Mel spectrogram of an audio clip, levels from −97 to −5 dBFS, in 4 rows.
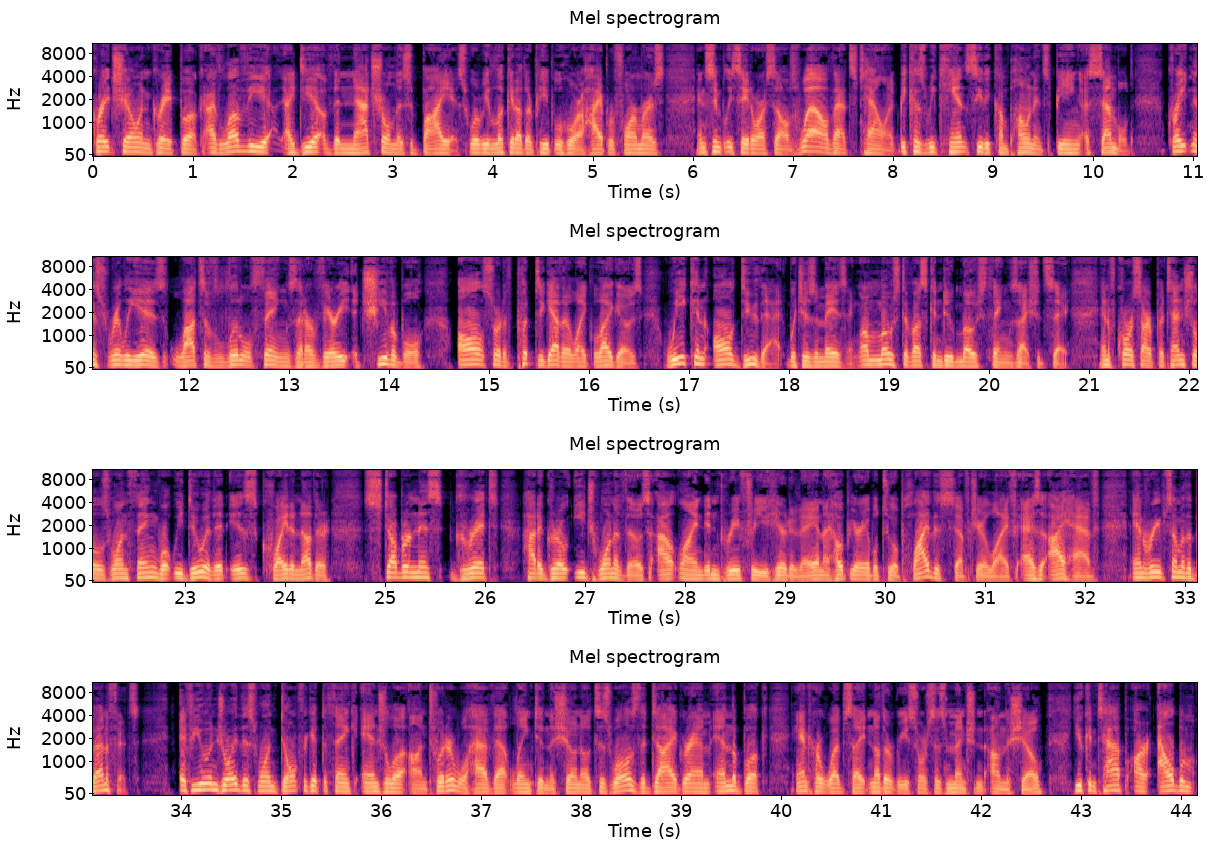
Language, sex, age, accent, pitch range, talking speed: English, male, 30-49, American, 115-140 Hz, 235 wpm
